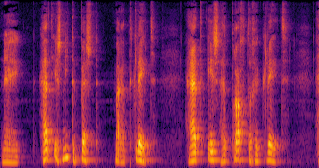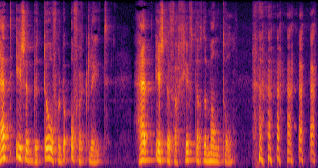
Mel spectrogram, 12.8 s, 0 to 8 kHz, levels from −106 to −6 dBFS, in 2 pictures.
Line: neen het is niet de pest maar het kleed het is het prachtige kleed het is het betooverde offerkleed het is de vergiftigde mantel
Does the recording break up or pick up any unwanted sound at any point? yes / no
yes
